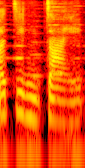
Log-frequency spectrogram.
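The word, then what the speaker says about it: จริงใจ: จริง ใจ นะ คะ คำ นี้ อ่าน ว่า จริง ใจ เด็ด ๆ เห็น ว่า มี ทั้ง จอ จาน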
